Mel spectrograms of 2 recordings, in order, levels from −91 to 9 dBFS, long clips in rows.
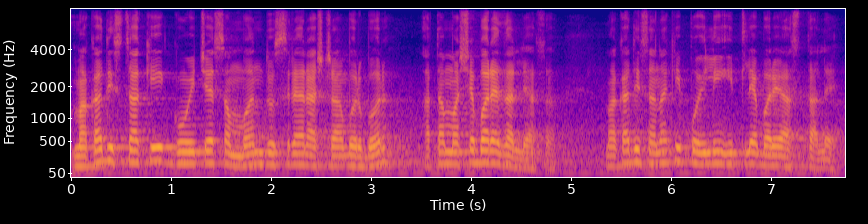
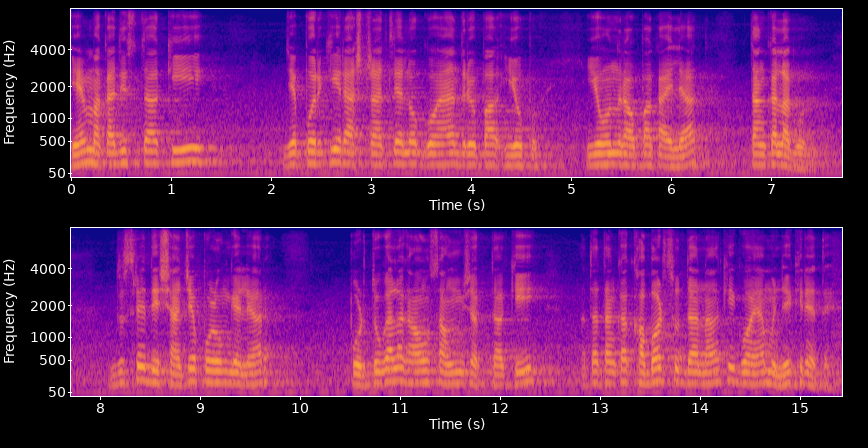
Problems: constant background noise, echo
